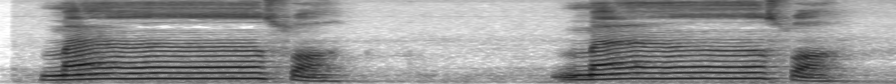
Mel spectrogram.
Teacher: Nun mati bertemu so dengung dan kita baca samar ya.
